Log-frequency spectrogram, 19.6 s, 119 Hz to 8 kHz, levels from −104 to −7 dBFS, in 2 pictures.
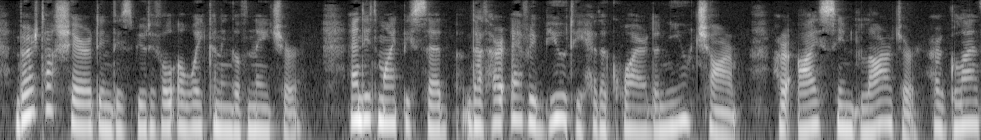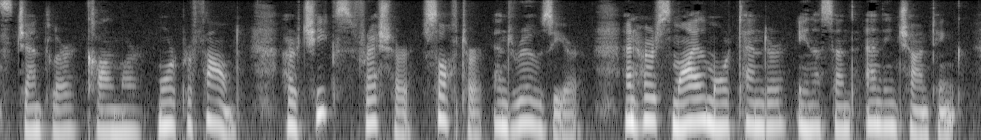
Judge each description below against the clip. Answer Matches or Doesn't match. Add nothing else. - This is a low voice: Doesn't match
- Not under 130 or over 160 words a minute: Matches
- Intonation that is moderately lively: Matches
